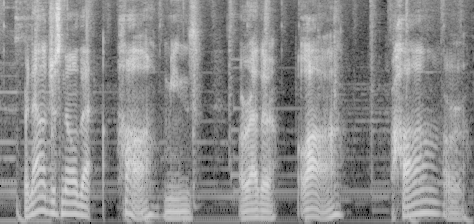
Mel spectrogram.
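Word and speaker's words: は: You pronounce it wah. By the way even though this is ha normally when it's used in a sentence by the way it's pronounced wah.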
